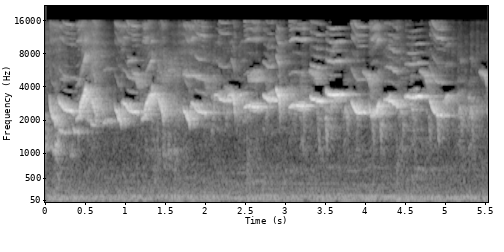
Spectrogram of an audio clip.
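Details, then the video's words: Hwamei, tame and caged, from Hanoi, Vietnam, with a forest-style voice, delivering a continuous stream of clear, loud whistles that climb and fall in quick, varied phrases. "Họa mi 5633b đẹp giọng rừng hay mau mỏ"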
